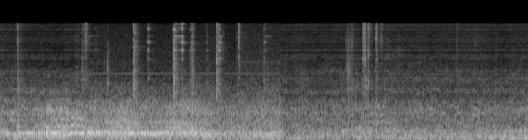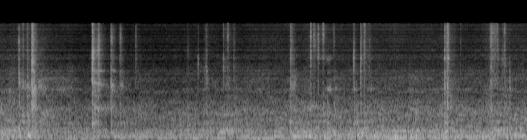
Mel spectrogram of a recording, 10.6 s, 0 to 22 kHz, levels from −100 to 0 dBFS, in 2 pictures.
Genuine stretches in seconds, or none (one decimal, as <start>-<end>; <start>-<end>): 0.9-2.8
